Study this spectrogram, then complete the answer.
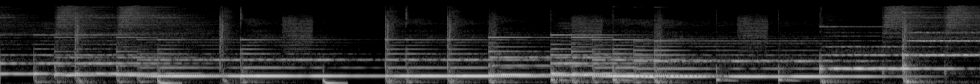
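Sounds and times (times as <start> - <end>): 
keyboard: 0.0 - 9.7.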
